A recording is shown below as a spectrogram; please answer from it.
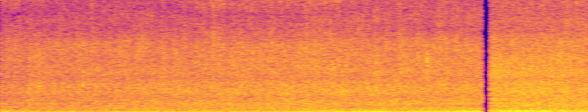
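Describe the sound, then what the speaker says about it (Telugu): Heavy rain pours down in a steady, dense hiss without letup, broken only by a momentary dropout near the end; no voices. "ఏం వాన ఫ్రెండ్ అసలు అగుతుంది అనుకున్నా"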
